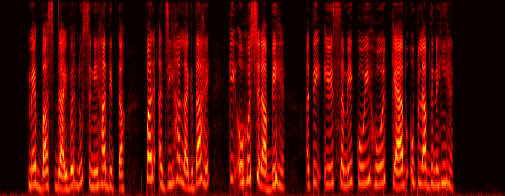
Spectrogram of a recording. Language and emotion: Punjabi, fearful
